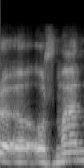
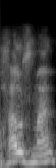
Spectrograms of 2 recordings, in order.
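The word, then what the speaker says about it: Haussmann: 19 por el señor osman o hausmann como ustedes quieren llamarlos y lo pronuncian en alemán no lo producen en francés y a partir de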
